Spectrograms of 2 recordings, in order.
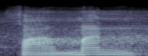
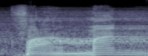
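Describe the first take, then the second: Both takes have the same delivery.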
